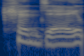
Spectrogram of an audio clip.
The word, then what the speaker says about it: Cadet: You can slide in my DMs at change, the word change, CHANGE, Cadet, like cadet, CADET.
